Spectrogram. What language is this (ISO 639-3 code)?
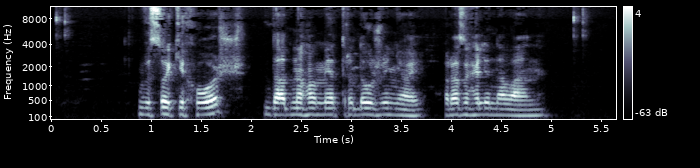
bel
